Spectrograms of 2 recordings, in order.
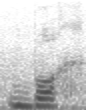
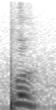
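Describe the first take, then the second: First: The word is said plainly, without extra force. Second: The word is said with strong, forceful emphasis.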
